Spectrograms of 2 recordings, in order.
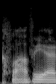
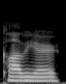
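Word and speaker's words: Klaviyo: data um you suggested is it clavio that's it clavio well I think we pronounce it clavio but it's it's an American software um so then kind of when I've had conversations they say clavio so I think it's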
